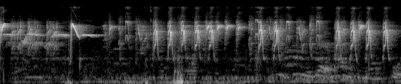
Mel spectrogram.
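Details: Kolibri kelapa, the brown-throated sunbird, giving scattered piercing high chips and short whistled notes at an uneven pace, with one sharp upward flick early on and faint low background rumble.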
